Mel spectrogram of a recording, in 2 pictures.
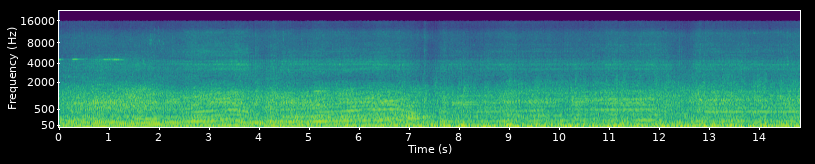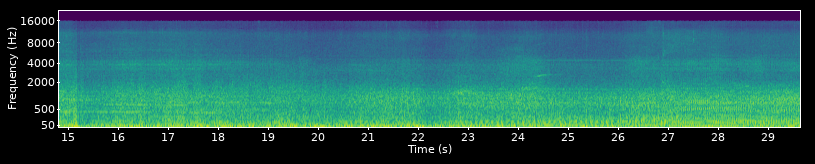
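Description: A motorcycle engine hums and revs up and down close by.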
